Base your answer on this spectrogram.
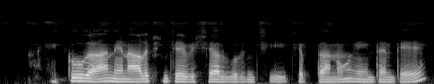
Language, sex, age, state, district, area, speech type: Telugu, male, 18-30, Andhra Pradesh, Sri Balaji, rural, spontaneous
